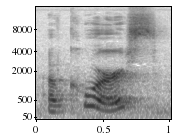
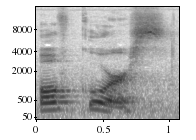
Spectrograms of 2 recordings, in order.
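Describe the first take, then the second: First: It is said in a plain American accent. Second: It is said in a Dutch-sounding accent.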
